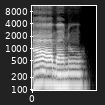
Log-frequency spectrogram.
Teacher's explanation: Mat badal di riwayat Hafiz itu 2 harokat, nggak boleh lebih. Misalnya amanu, nah, itu kan a-nya itu mat badal, nggak boleh amanu, nggak boleh lebih dari 2.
